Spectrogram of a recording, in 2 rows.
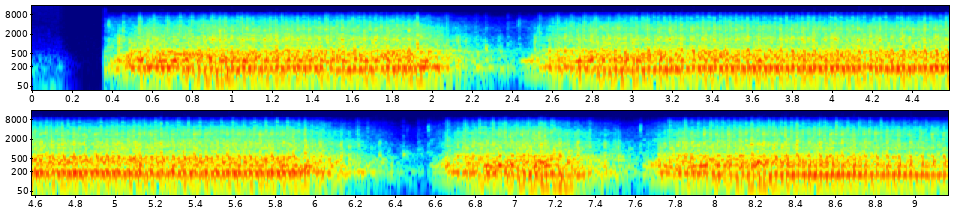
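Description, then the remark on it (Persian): The sewing machine of a 40-year-old tailor in Qala-e Zaman Khan, Kabul, runs in steady, dense mechanical bursts, stopping briefly twice before starting again, loud with no voices. “صدای ماشین خیاطی”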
